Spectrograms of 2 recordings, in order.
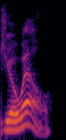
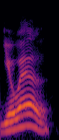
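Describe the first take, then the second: First: The name is said with an English accent. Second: The name is said with a Spanish accent. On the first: This is how a non-Spanish speaker says it. "because I I don't have a Spanish accent" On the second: This is how the Spanish-speaking family says it. "everybody else calls him because they're all Spanish, they go like Joel"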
